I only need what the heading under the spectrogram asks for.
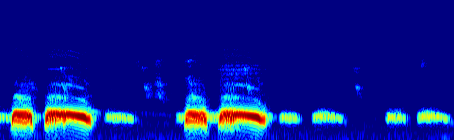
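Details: Decoy coo of a spotted dove for luring wild doves: two loud two-part coos about two seconds apart, each a short note then a long falling note, trailed by several soft low coo notes.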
